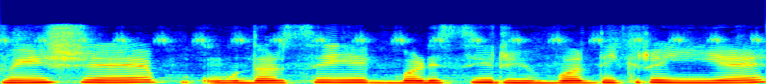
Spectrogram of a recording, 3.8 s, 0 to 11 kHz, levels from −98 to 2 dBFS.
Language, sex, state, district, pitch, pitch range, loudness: Hindi, female, Chhattisgarh, Sukma, 270 Hz, 250-280 Hz, -14 LUFS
